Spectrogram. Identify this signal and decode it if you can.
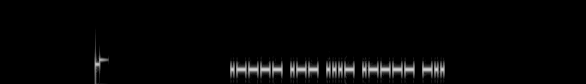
Morse code, heard as a keyed tone, about 41 wpm, 700 Hz. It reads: 1WV1D
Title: Five Challenging Letter-Number Combinations 40wpm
